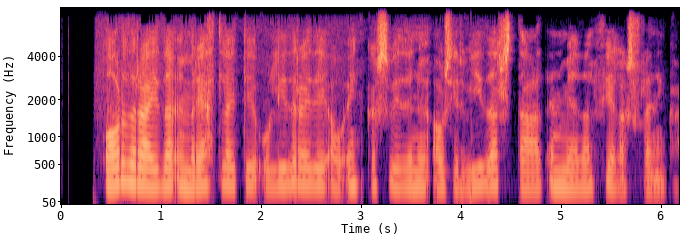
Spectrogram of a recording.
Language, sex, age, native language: Icelandic, female, 50-59, Icelandic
